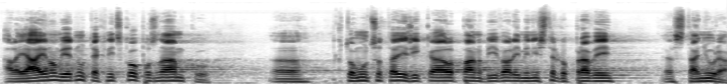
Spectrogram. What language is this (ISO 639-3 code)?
ces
